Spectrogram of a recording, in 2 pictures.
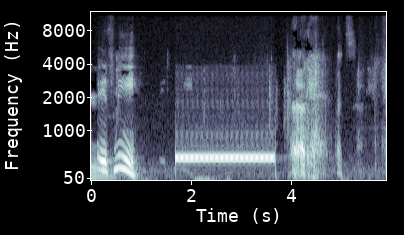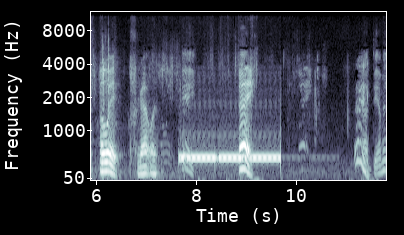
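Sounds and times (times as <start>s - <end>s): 
speech: 0.0s - 1.0s, 4.0s - 8.0s, 8.8s - 9.3s, 11.3s - 11.7s
steady single-pitch phone call tone: 1.7s - 3.7s, 7.6s - 9.7s.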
